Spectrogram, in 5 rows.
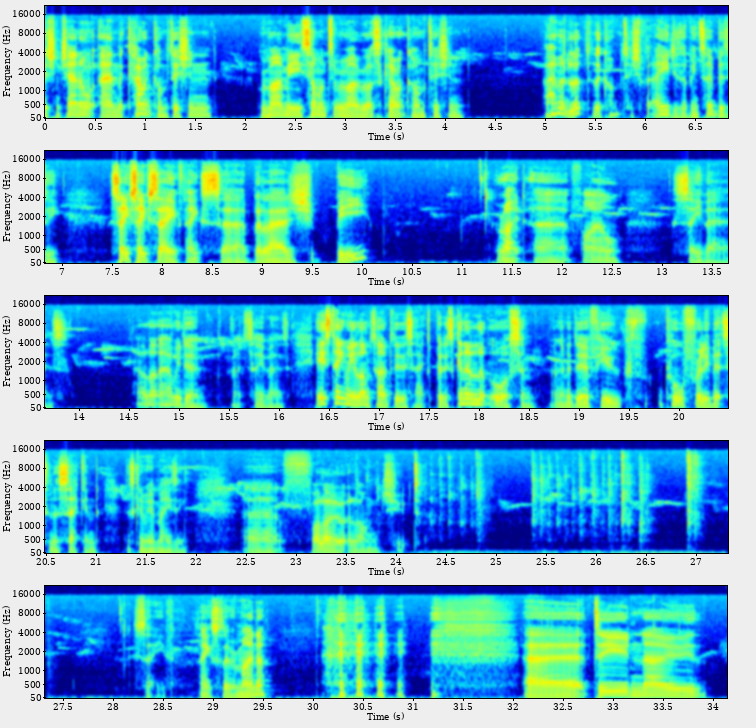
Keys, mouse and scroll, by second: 16.0-27.7 drag, 28.0-34.1 drag.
